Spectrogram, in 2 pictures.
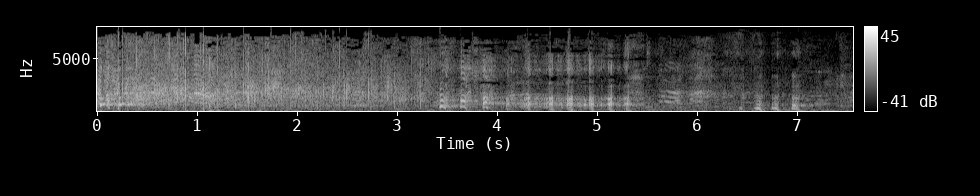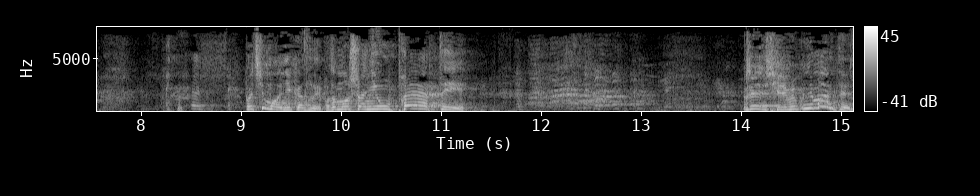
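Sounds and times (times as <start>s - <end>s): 
crowd applause: 0.0s - 7.0s
audience chuckling and laughing: 0.0s - 15.1s
speech: 9.1s - 11.5s, 14.2s - 15.1s.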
